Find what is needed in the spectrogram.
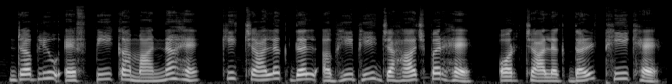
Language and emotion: Hindi, neutral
